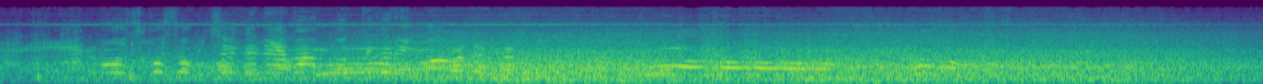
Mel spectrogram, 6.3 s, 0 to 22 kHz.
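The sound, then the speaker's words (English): A heavy, continuous roar of crashing, surging tsunami water in Japan in 2011, following a magnitude 9.1 earthquake, builds within the first couple of seconds and stays loud throughout, with faint, indistinct voices rising now and then above the churn. “A magnitude 9.1 earthquake, then a devastating tsunami. The waves hit the Daiichi nuclear power plant in Fukushima.”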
